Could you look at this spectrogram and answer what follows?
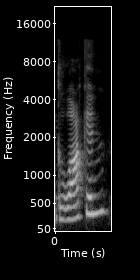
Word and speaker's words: Glaucon: I will be reading, say the name again, Glaucon? Glaucon. Glaucon. I've got a Okay, pronunciation for it.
